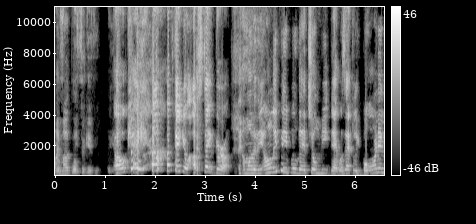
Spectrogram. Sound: laughter

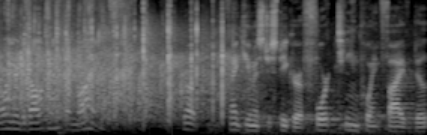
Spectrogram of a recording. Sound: applause

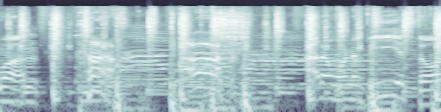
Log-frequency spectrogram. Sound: coughing

